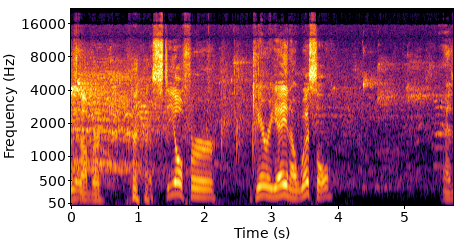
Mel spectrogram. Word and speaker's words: Guerrier: pronounce his name, and there's a French version and an English version. We'll go with Guerrier today.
